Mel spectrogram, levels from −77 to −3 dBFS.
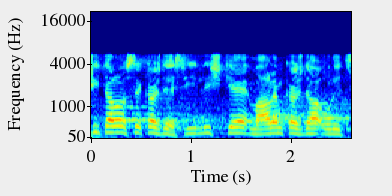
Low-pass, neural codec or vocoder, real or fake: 5.4 kHz; none; real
